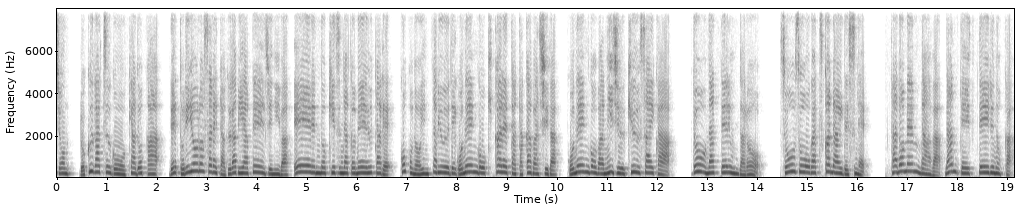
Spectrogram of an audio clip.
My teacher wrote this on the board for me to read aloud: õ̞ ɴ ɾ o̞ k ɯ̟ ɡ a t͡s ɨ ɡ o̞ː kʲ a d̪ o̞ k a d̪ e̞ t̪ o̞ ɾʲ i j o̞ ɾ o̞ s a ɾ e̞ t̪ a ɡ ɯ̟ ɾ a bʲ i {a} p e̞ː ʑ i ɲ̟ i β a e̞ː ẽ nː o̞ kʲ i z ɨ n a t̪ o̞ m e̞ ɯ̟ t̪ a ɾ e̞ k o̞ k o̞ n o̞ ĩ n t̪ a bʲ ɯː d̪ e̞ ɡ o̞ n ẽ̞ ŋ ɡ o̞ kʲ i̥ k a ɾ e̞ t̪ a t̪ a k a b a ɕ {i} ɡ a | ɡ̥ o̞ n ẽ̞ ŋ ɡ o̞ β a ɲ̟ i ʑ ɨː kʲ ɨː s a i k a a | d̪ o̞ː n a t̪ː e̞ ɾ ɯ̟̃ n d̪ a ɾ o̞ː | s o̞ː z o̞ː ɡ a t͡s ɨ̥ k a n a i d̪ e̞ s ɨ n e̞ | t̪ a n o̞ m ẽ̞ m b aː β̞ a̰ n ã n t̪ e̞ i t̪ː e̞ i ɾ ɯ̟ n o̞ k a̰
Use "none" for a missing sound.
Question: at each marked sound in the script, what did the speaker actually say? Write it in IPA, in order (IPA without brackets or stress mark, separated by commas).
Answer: a, i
